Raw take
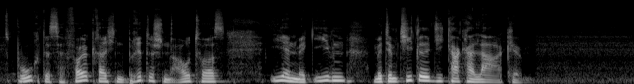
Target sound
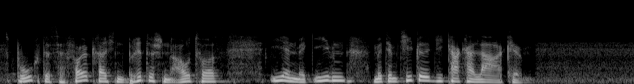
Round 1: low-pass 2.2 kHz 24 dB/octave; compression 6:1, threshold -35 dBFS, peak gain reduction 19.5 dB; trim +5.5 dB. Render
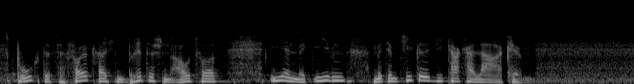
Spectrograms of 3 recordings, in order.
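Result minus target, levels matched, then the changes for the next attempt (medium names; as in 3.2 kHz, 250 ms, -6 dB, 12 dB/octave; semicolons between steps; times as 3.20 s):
compression: peak gain reduction +9 dB
change: compression 6:1, threshold -24 dBFS, peak gain reduction 10 dB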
